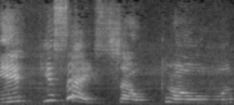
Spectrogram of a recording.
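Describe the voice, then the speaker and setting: A woman puts on a squeaky character voice at an extremely high pitch, with clear background noise behind her. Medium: read story. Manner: mild, agreeable.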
